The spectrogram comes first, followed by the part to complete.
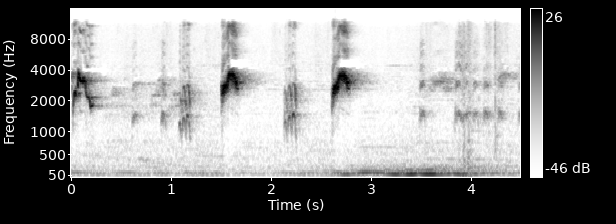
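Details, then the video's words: Three loud rising chirps about a second apart from a red-whiskered bulbul, the kekek call, with softer notes between; a low rumble and a faint clatter follow at the end. "Merbah jambul kekek"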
